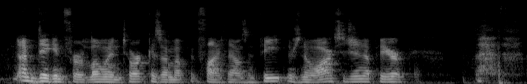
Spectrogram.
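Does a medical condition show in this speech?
No.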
